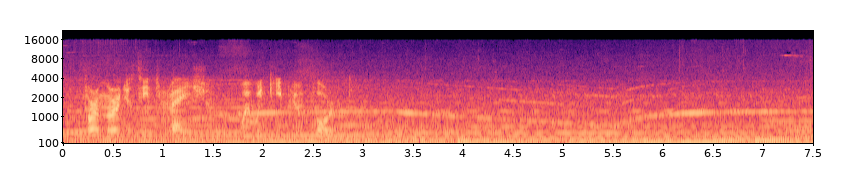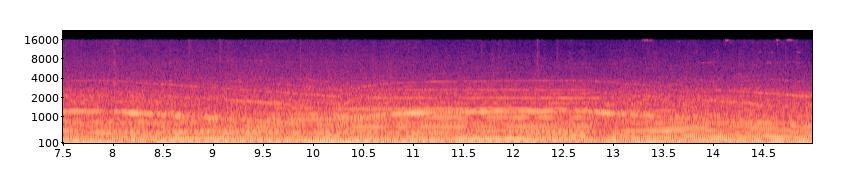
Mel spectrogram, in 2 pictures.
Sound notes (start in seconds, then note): 3.7 sirens wail; 3.7 somber instrumental music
